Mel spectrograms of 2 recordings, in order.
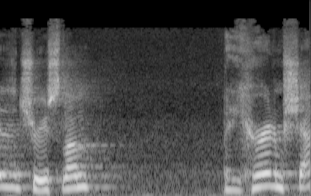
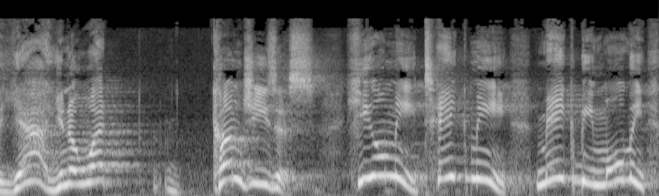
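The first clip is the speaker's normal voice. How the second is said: bold cry to Jesus; 6 semitones higher, slower than usual. Retold or imitated. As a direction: call out boldly, no holding back. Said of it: "go for Jesus".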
